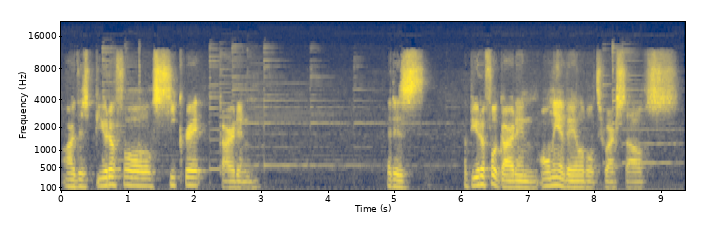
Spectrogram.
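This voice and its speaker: A man leading a guided meditation in a soothing style, speaking in short, measured phrases with long pauses. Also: medium pitch. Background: soft plucked guitar music.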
